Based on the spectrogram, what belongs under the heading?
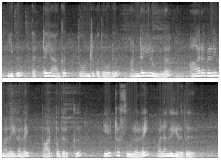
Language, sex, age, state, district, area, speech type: Tamil, female, 18-30, Tamil Nadu, Mayiladuthurai, urban, read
